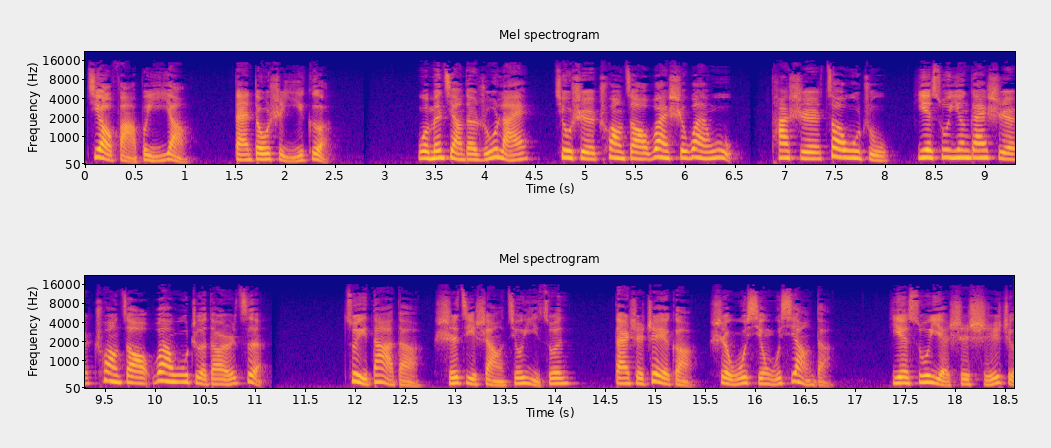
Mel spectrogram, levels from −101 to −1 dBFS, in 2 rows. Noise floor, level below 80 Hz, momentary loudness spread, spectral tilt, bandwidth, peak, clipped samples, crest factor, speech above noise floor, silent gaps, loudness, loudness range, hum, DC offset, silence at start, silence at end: -68 dBFS; -62 dBFS; 8 LU; -4.5 dB/octave; 14.5 kHz; 0 dBFS; under 0.1%; 18 dB; 51 dB; none; -18 LUFS; 3 LU; none; under 0.1%; 0.05 s; 0 s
